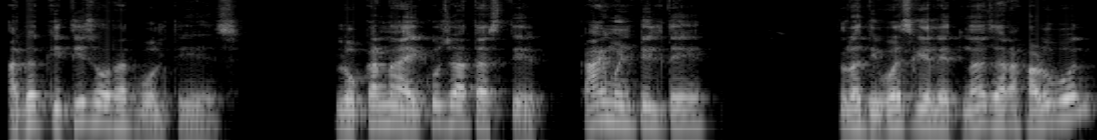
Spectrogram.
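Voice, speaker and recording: Male narrator voicing an older mother; gentle, weary, placating. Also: on the high side, moderate pace, lightly acted. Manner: soft, placating. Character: patient older mother who dreads quarrels.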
